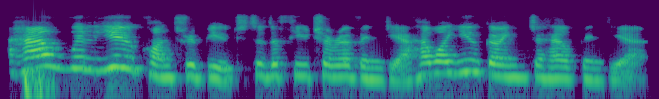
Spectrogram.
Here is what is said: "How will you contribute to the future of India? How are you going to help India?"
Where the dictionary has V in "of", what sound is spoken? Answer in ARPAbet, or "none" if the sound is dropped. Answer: V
